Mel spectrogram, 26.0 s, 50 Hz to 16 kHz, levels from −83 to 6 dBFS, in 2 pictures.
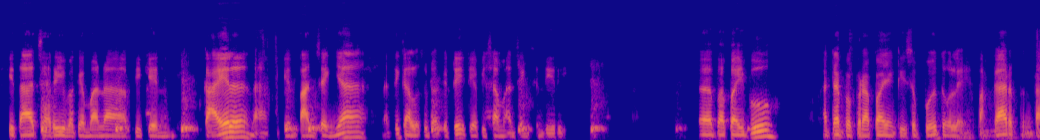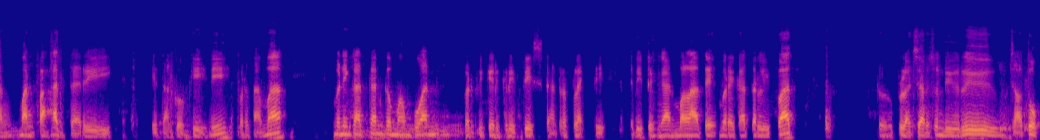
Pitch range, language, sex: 85-125 Hz, Malay, male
